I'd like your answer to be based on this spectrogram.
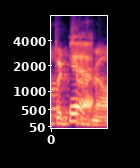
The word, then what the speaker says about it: Paterno: Joe Paterno. Am I saying that right? That doesn't sound right. – No, it's Joe Paterno.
